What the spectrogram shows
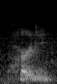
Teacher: Ça va peut-être vous perturber de ne pas entendre party avec un T. Donc les Américains vont vraiment changer ce T en D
